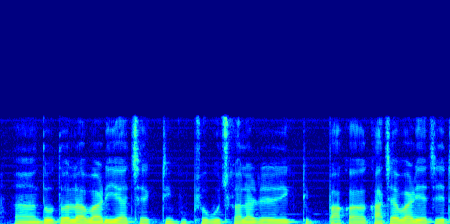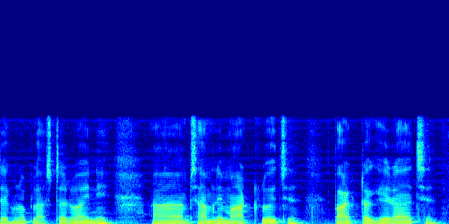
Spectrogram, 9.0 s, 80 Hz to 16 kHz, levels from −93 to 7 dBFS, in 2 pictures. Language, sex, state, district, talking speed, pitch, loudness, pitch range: Bengali, male, West Bengal, North 24 Parganas, 145 wpm, 130 Hz, -36 LUFS, 130-135 Hz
